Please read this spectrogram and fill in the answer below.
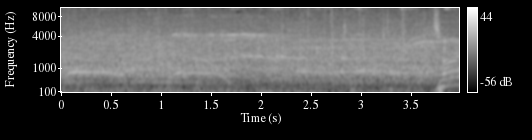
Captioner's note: cheers and applause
